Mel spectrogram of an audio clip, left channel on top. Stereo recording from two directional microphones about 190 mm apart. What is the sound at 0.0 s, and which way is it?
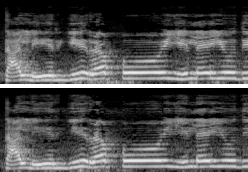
Speech, 10° left (ahead or behind).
